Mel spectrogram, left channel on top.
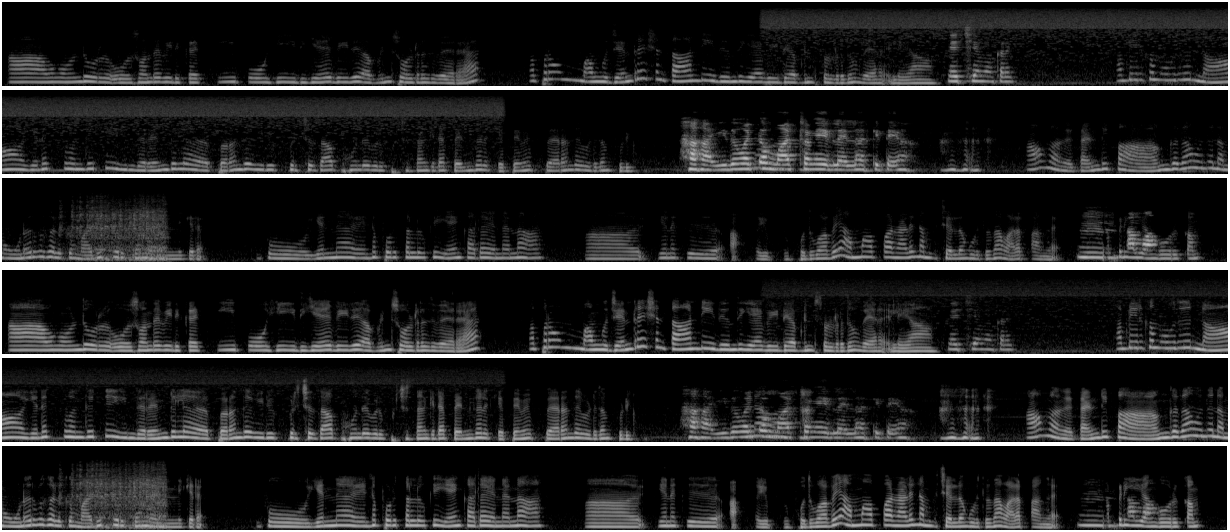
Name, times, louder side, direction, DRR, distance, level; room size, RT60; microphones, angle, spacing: voice 1, 0.1-4.8 5.3-9.4 11.1-18.6 19.7-20.4 21.6-22.2 22.5-26.5 27.2-29.9 30.3-31.7 32.1-32.2 32.5-35.1 35.7-36.5, right 6 dB, 85° right, 0.4 m, -31 dB
sound 1, 7.6-17.3, left 7 dB, 75° left, 0.8 m, -46 dB
sound 2, 9.3-26.2, right 2 dB, 15° right, 0.6 m, -49 dB
voice 2, 9.5-10.1 19.0-21.4 35.3-36.1, left 5 dB, 50° left, 0.4 m, -28 dB
3.9 x 2.8 x 3.9 m
head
